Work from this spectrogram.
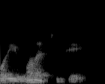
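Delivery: hushed, very quiet, soft confiding tone. Telling an old joke, acting out a risk analyst answering a question: soft voice. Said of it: "talks to you in a soft voice and says".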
